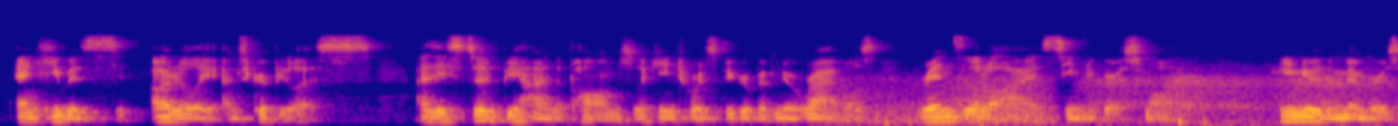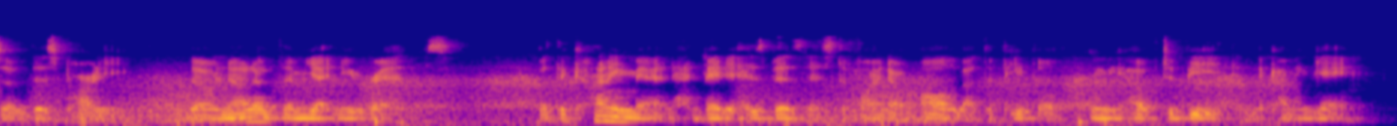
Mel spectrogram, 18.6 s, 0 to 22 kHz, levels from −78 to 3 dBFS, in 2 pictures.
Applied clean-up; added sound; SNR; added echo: none; Breathing; 10 dB; reverberation time 0.3 s.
